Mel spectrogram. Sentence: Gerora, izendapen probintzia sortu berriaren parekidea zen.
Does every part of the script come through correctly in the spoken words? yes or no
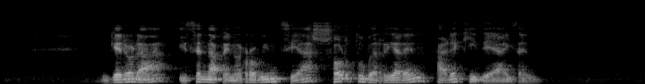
yes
